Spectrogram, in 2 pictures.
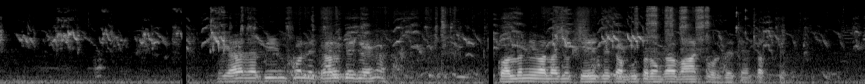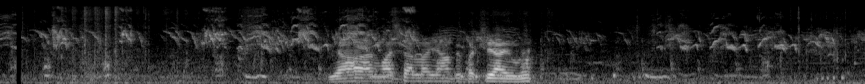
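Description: Small birds chirp and twitter nearby.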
